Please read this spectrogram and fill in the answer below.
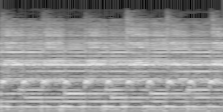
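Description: Traditional Burmese music for a marionette dance: a melody of held notes stepping up and down over a quick, even beat of about four to five strokes a second.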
